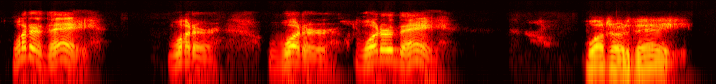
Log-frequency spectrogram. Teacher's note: let's work on a flap T with what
